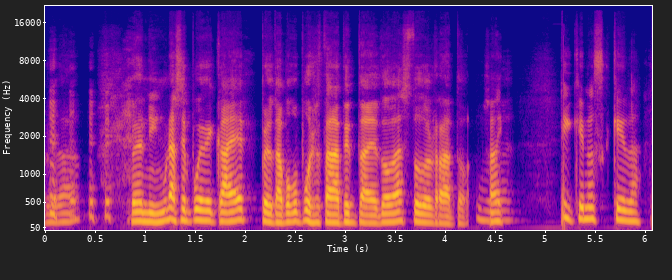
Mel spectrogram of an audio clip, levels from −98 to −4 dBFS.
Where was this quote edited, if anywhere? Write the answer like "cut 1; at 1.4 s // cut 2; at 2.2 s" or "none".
cut 1; at 5.2 s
